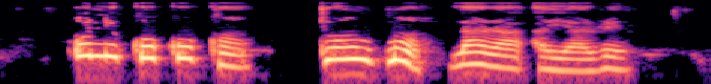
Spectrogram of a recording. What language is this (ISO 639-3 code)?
yor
